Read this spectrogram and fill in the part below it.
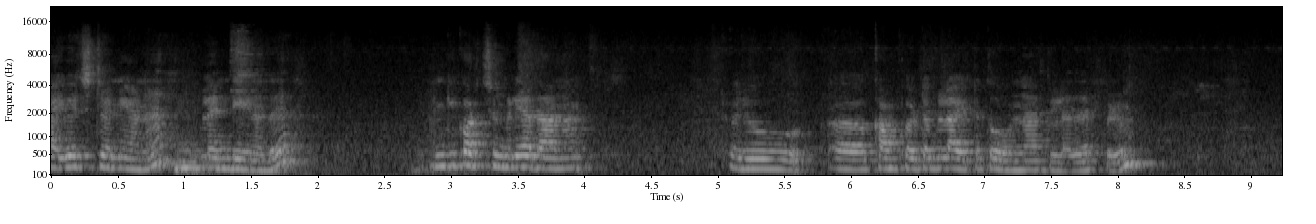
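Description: A young woman talks calmly and clearly, close to a microphone.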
